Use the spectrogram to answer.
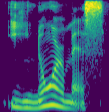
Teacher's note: the e is not stressed so you could say it with the e enormous but most likely it will change to uh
